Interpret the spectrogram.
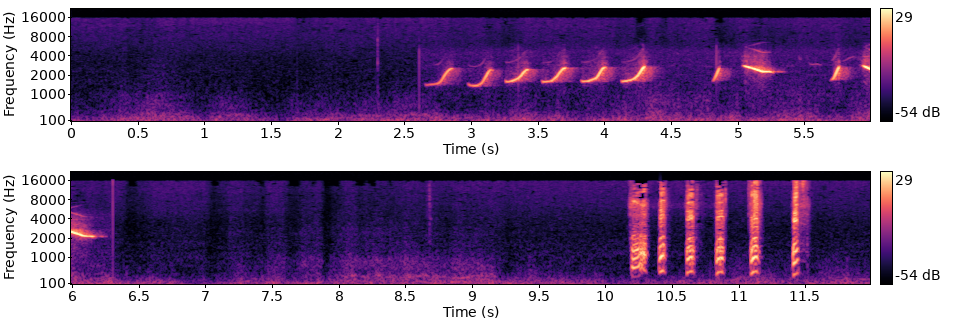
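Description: Birds calling: a run of quick whistled notes, most of them sweeping upward, from about three to six seconds in. Near the end come six short, sharp, loud calls in quick succession.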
